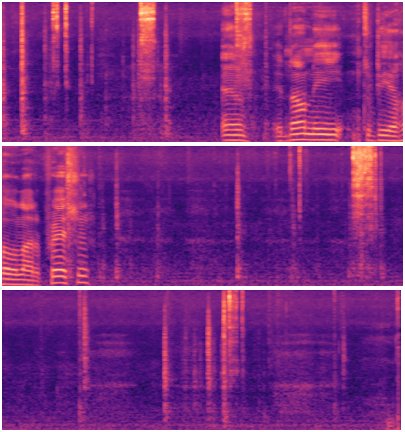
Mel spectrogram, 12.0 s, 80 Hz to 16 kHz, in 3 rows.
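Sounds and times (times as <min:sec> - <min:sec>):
ratchet pawl rasp: 0:00.2 - 0:02.7, 0:06.4 - 0:07.9, 0:09.6 - 0:11.6
ratchet wrench clicks: 0:00.2 - 0:02.8, 0:06.4 - 0:07.9, 0:09.7 - 0:10.6.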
